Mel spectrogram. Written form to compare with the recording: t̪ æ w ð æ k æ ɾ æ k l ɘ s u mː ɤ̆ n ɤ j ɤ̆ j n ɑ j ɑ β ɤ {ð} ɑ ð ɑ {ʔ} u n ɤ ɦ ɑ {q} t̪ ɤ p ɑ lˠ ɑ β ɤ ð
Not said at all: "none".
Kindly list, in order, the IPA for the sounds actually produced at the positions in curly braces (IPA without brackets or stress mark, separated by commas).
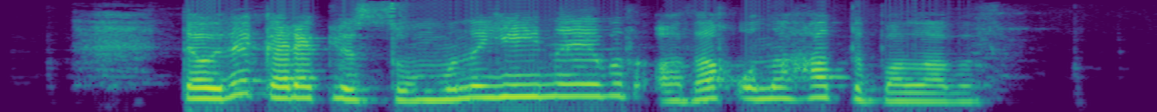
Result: ð, q, none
